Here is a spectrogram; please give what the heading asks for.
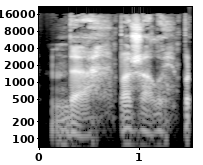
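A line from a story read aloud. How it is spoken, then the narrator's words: Muttering. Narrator (Russian): пробормотал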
